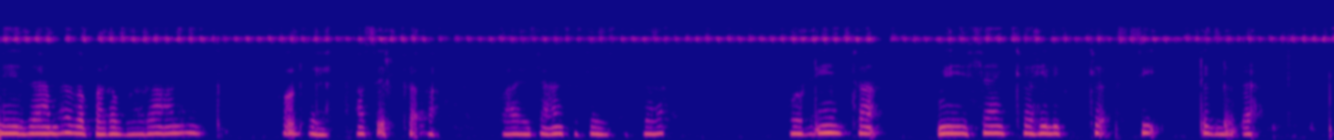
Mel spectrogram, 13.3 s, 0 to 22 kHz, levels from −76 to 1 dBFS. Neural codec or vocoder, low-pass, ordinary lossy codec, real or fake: vocoder, 22.05 kHz, 80 mel bands, Vocos; 9.9 kHz; none; fake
